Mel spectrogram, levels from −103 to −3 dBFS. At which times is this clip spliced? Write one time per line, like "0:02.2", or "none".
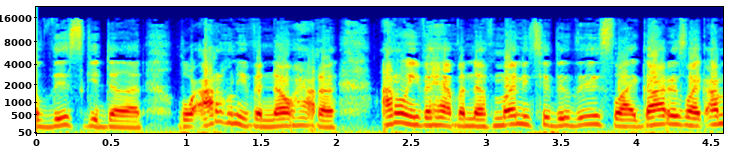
none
